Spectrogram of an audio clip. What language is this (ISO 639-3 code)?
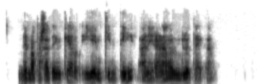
cat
